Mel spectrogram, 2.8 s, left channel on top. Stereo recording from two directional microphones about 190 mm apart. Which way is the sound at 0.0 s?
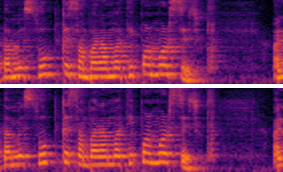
25° right (ahead or behind).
